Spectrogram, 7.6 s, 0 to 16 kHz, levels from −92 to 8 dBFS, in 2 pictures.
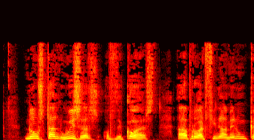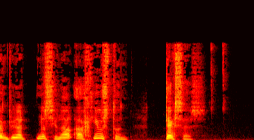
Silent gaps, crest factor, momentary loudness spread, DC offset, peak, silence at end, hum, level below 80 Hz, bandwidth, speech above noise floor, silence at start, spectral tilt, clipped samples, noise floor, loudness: none; 20 dB; 14 LU; under 0.1%; 0 dBFS; 0.8 s; none; -56 dBFS; 11.5 kHz; 41 dB; 0.35 s; -4 dB/octave; under 0.1%; -60 dBFS; -19 LUFS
